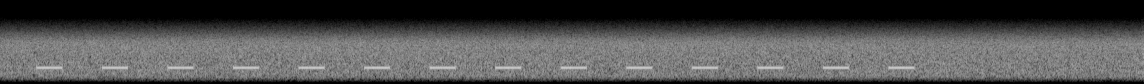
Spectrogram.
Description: Evenly repeated beeps, with radio hiss and a squelch burst at the end. There is no code.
